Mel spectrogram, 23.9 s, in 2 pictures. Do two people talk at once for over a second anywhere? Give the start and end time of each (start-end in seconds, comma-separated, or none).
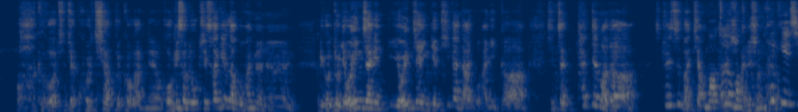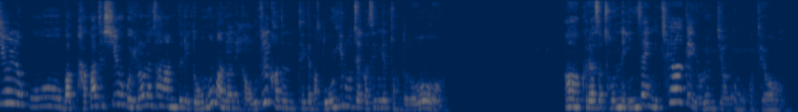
10.4-11.7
